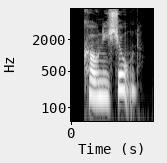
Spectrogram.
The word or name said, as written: kognition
